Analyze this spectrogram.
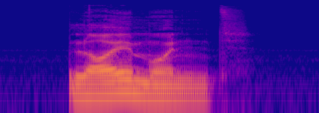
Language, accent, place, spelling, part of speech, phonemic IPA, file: German, Germany, Berlin, Leumund, noun, /ˈlɔʏ̯mʊnt/, De-Leumund.ogg
- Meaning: reputation; reports about someone; opinions about someone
